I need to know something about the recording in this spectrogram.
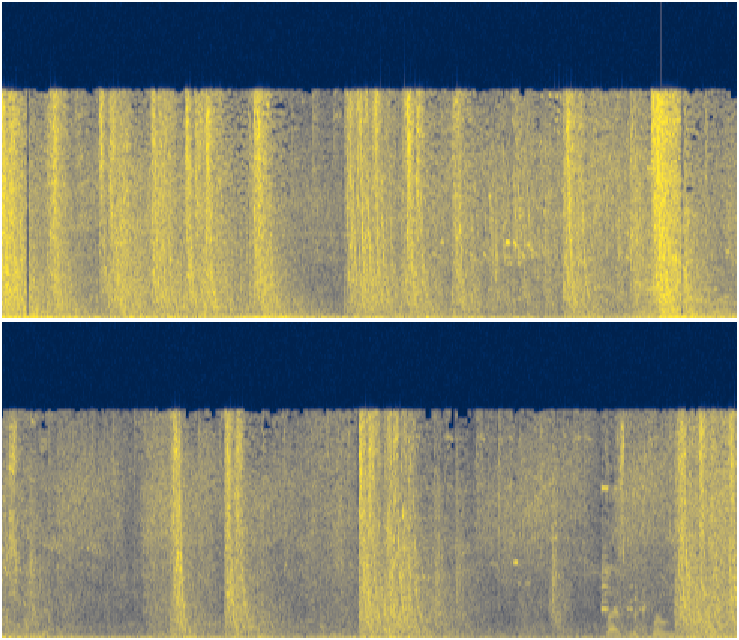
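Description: Laser weapons fire in repeated bursts.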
